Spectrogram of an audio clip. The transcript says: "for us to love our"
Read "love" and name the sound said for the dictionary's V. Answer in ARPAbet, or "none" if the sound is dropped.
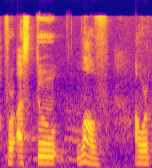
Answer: V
